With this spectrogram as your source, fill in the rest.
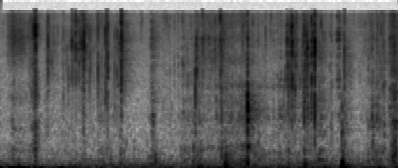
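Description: Fingertips and nails scratch and tap red plastic bubble wrap wrapped around a shoebox, which sits inside an opened cardboard box. The result is a quiet run of crinkly, scratchy rustles broken by short, dull taps with a low thump behind them.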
